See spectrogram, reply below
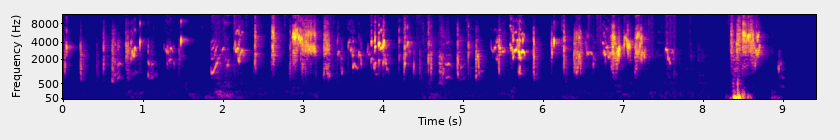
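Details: Pet budgerigars chattering: a dense, continuous stream of short, high chirps and scratchy warbled notes, with a brief louder squawk near the end.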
